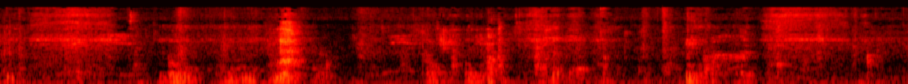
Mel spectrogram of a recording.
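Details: An English Bulldog gnaws on a bone, giving wet crunching clicks and brief nasal snorts, with a louder burst of gnawing near the middle and softer crackling afterwards.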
